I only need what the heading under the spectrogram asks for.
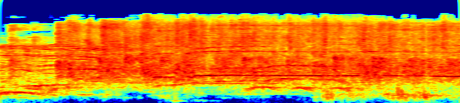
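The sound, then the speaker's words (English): A crowd gives another steady, loud round of applause, dense clapping filling the whole few seconds, with some voices and faint cheers mixed into the noise. “Please, can we give another round of applause?”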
